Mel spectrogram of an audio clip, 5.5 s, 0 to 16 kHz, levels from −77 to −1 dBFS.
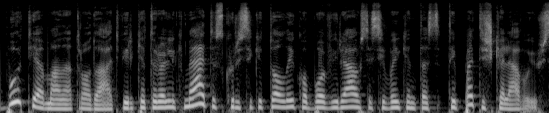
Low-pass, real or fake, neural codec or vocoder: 14.4 kHz; real; none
